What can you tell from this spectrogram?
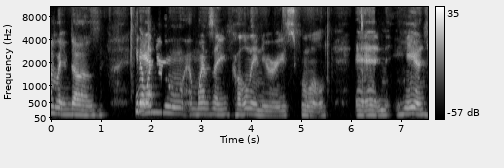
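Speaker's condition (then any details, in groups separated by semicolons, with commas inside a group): ALS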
